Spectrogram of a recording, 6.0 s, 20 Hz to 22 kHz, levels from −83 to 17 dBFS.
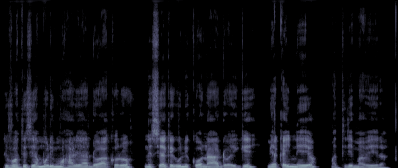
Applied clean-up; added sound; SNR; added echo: neural mask model Resemble Enhance denoiser.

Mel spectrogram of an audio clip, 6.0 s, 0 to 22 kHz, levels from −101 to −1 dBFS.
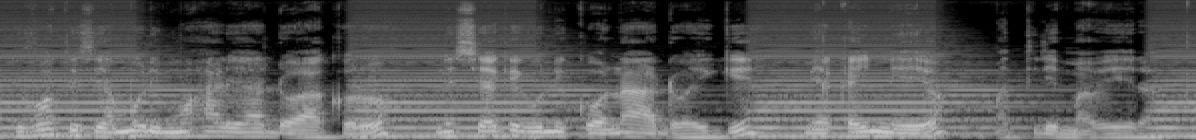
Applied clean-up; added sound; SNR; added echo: none; Alarm; 6 dB; none.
